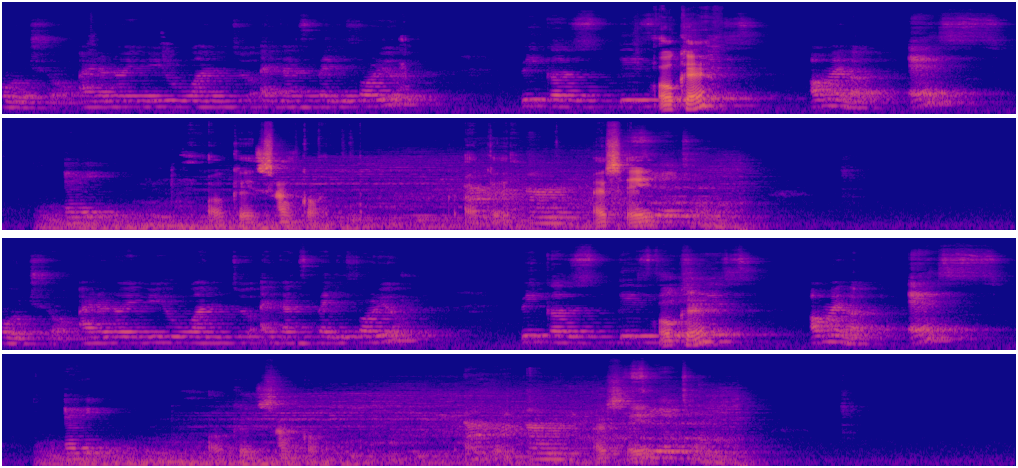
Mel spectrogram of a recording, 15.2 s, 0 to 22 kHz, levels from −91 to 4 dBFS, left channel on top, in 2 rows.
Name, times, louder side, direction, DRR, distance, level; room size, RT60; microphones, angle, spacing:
voice 1, 0.0-3.1 3.9-5.5 6.1-7.5 8.1-8.5 11.1-11.9 12.4-13.0 13.9-14.0, right 1 dB, 20° right, -2 dB, 1.8 m, -48 dB
voice 2, 4.9-5.3 9.2-10.1 11.1-11.2 12.0-12.5, left 9 dB, 60° left, 14 dB, 0.4 m, -36 dB
sound 1, 7.8-13.1, equal, 55° right, 2.1 m, -51 dB
7.9 x 4.9 x 3.9 m, 1.0 s
head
